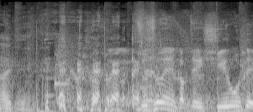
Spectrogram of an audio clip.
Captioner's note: laughing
